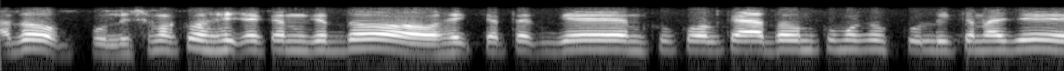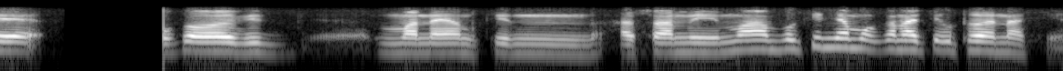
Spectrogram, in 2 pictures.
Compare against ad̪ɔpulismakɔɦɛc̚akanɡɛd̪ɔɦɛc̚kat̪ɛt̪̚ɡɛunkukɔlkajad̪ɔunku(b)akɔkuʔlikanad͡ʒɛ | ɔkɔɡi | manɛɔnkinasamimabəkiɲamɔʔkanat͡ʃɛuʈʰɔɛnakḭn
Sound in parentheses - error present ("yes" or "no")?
yes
